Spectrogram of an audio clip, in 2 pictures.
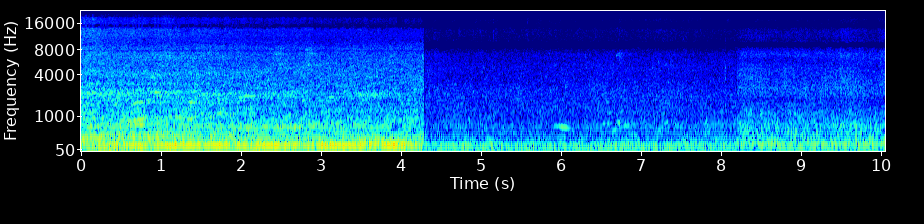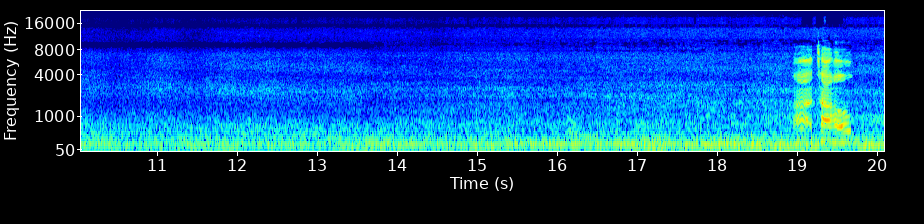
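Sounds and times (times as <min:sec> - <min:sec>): water washing: 0:00.0 - 0:04.3, 0:06.2 - 0:20.0
wind on microphone: 0:00.0 - 0:04.3
motorboat engine humming: 0:00.0 - 0:20.0.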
